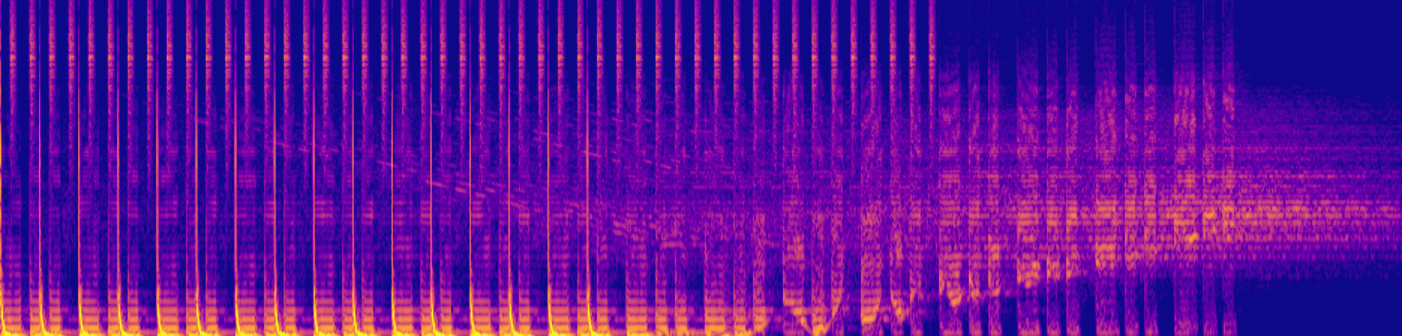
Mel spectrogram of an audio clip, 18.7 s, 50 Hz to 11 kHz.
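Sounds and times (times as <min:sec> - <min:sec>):
square wave bass synth: 0:00.0 - 0:12.4.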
